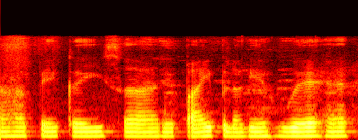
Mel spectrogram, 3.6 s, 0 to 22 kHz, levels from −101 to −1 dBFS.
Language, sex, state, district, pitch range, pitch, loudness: Hindi, male, Jharkhand, Garhwa, 120-125 Hz, 120 Hz, -19 LUFS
